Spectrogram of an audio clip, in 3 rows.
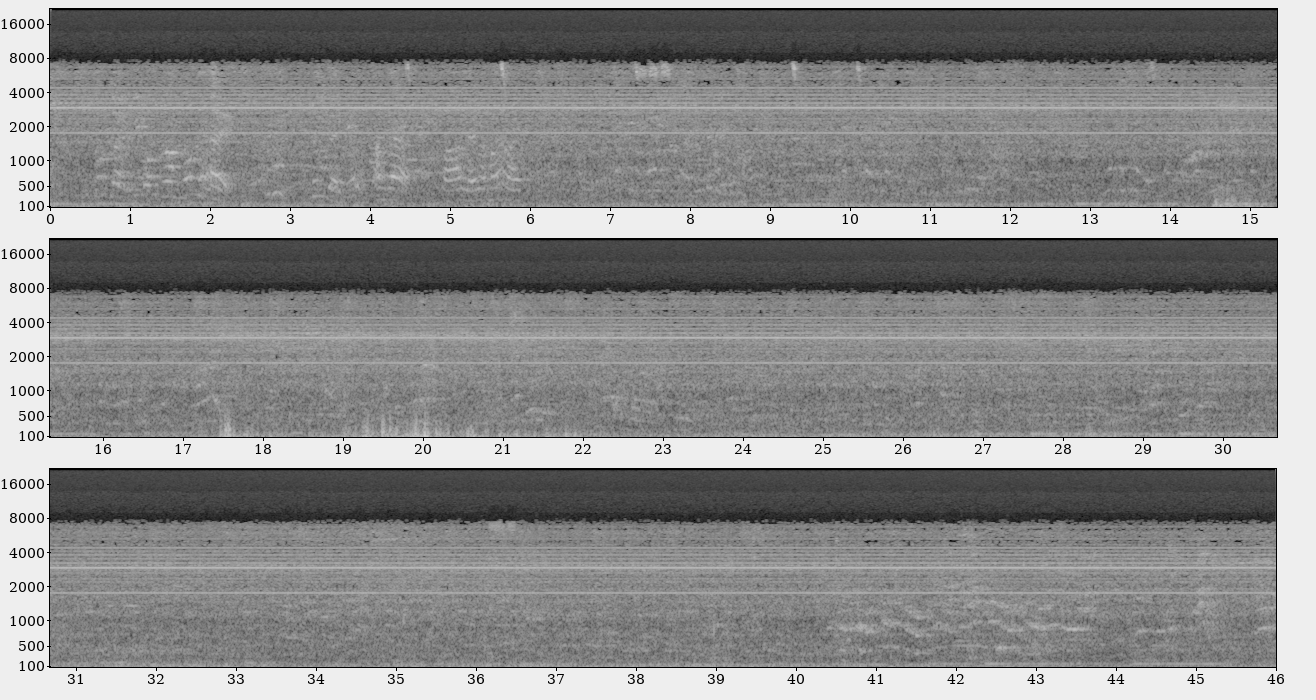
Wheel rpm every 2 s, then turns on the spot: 0, 0, 0, 0, 0, 0, 0, 0, 0, 0, 0, 0, 0, 0, 0, 0, 0, 0, 0, 0, 0, 0, 0.
none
